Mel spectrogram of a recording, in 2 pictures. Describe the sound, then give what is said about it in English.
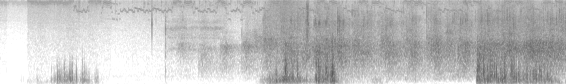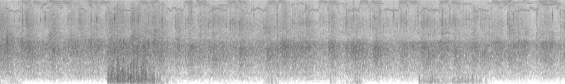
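An audience breaks into sustained applause after a sermon, a dense, steady patter of many hands clapping that lasts several seconds, with occasional low thumps beneath it. “They're just brown-nosing because they made a joke about clapping during the sermon.”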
